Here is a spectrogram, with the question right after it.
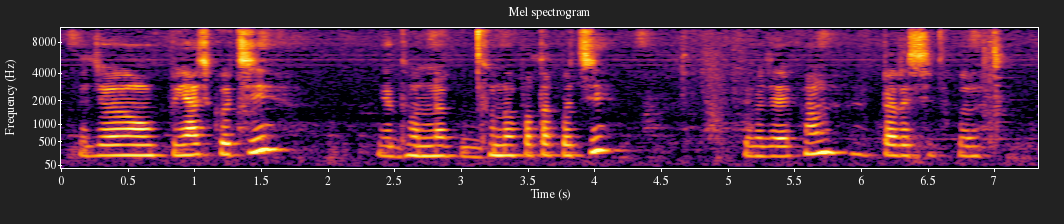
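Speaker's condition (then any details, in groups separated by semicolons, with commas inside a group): No condition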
